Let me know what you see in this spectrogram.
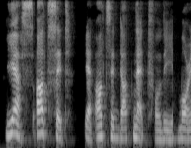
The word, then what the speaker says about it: Autsit: Autsit? – Yes, autsit.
